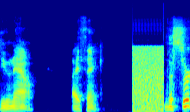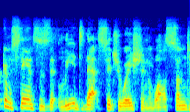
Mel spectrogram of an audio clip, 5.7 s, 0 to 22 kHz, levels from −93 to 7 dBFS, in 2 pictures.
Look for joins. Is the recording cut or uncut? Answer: cut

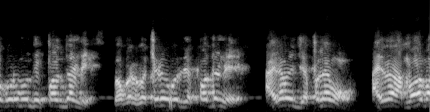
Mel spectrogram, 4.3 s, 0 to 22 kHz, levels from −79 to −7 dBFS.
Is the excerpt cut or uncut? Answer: uncut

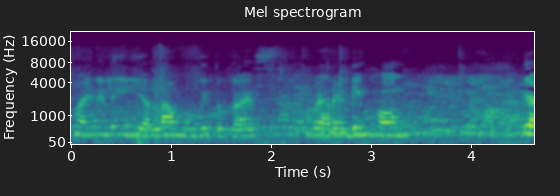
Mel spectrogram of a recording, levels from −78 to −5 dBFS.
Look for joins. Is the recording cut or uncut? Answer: uncut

